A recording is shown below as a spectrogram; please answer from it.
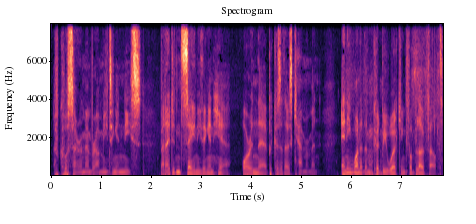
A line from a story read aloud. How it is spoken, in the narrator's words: in a hushed voice said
